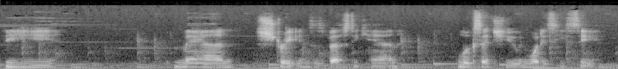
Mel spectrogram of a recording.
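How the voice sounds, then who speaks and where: Male game master, low voice, very unhurried, halting descriptive narration, dramatic pauses, light background music. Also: flat delivery. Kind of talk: improvised narration of a tabletop roleplaying game.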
